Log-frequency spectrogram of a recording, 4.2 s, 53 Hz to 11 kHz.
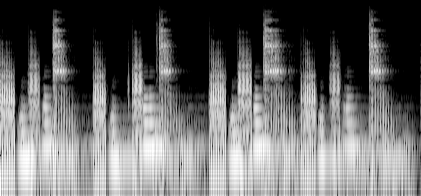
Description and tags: A kind of loop or something like, recorded from broken Medeli M30 synth, warped in Ableton.
broken, motion, loop, lo-fi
